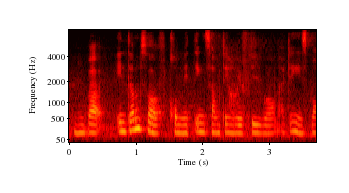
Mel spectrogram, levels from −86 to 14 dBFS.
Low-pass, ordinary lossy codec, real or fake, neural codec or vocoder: none; none; fake; codec, 16 kHz, 0.8 kbps, ZipCodec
